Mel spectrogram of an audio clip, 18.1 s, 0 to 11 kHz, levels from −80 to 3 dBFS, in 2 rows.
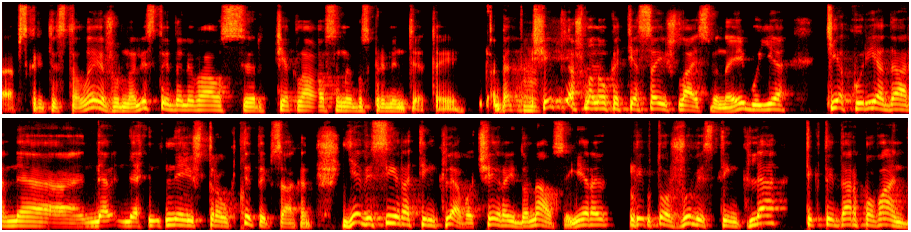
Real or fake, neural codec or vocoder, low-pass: real; none; 9.9 kHz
